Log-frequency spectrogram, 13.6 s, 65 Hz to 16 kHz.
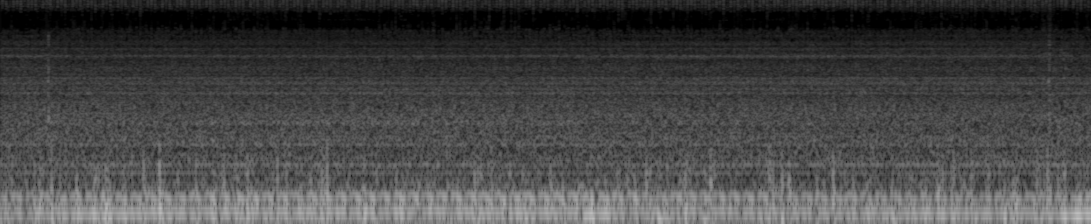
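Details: Ford Mustang GT350 V8 at idle, deep steady rumble with a faint irregular ticking on top; unidentified idle noise, source undetermined.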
